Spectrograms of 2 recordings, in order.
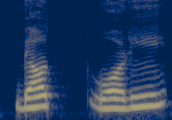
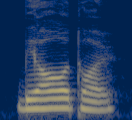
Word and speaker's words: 몇 월: 발음은 몇 월이 아니에요. 몇 월.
